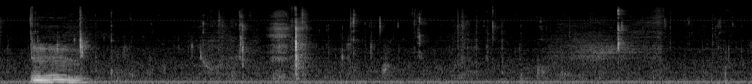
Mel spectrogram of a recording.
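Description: Close-miked chewing and biting of a soft, cream-topped muffin, with a few sharp little clicks, the loudest about three seconds in. A short hummed 'mm' of a voice comes about half a second in.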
